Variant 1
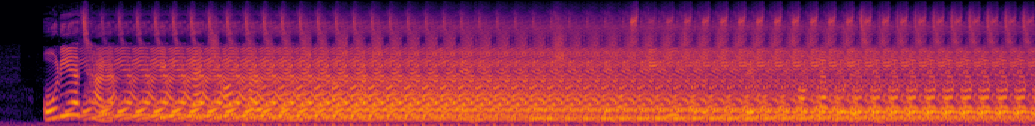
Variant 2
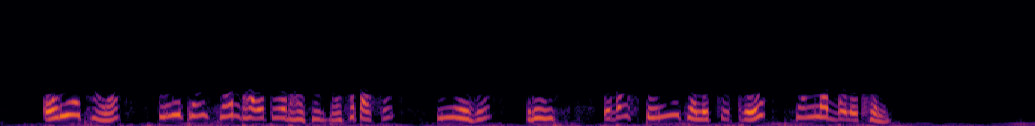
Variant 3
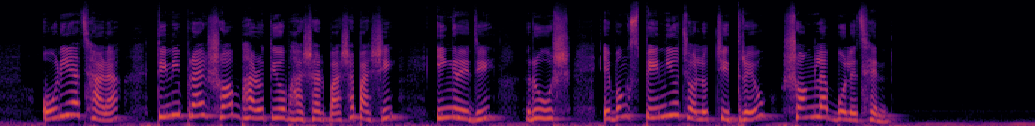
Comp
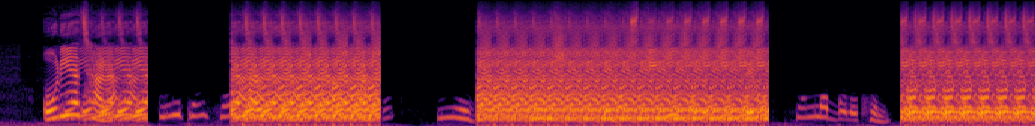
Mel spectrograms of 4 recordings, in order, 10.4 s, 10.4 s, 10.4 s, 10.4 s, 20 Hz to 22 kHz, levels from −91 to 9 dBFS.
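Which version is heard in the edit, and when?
1
1.48–2.31 from 2
3.8–4.77 from 2
7.69–9.01 from 2
not used: 3

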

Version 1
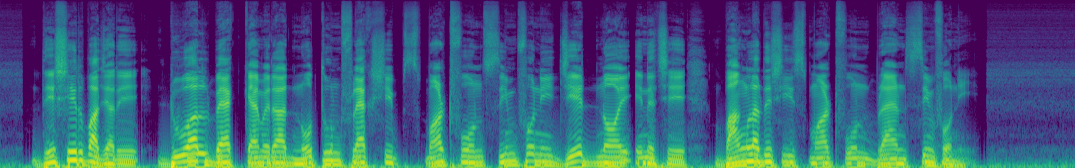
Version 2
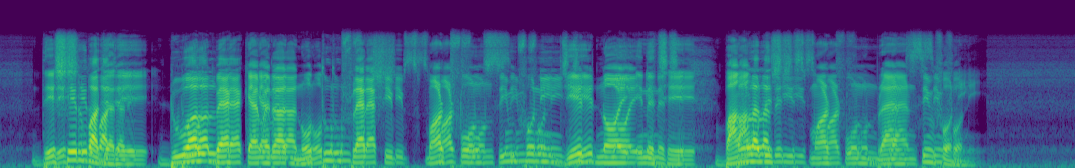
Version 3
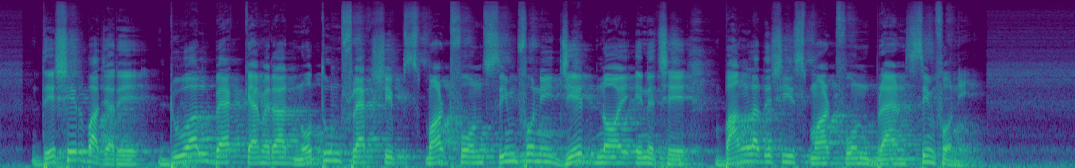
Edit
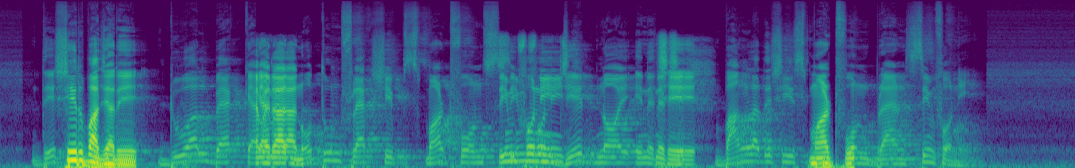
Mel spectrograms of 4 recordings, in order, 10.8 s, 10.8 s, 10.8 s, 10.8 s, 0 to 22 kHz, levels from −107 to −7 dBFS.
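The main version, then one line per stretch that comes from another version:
3
0.65–1.36 from 1
2.56–3.03 from 2
4.99–5.64 from 2
6.56–7.16 from 2
8.08–8.54 from 1

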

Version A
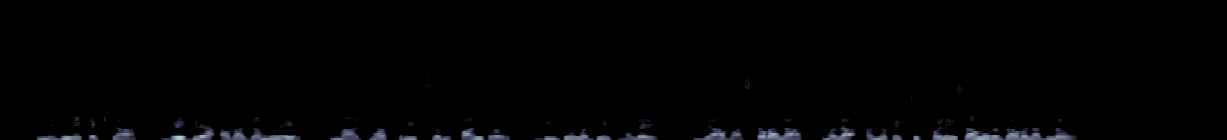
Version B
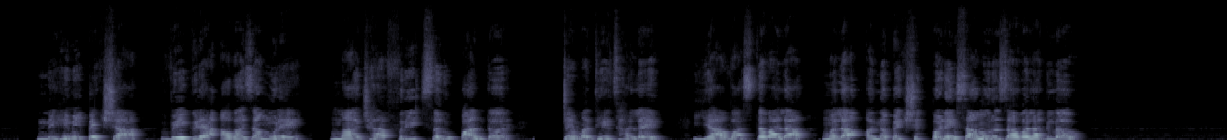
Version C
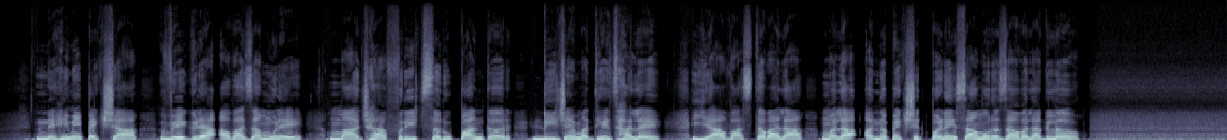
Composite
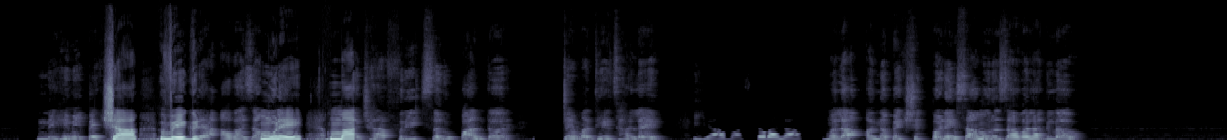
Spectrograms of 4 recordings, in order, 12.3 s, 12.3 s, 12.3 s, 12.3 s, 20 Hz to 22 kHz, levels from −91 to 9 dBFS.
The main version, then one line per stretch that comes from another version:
B
1.07–1.97 from C, crossfade 0.06 s
2.61–3.54 from C
7.01–8.31 from A, crossfade 0.10 s

